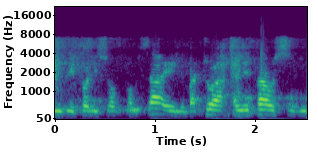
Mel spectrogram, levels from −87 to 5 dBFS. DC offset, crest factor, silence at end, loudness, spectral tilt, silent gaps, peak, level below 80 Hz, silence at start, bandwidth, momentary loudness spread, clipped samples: under 0.1%; 18 dB; 0 s; -21 LUFS; -4 dB/octave; none; -2 dBFS; -74 dBFS; 0 s; 7.6 kHz; 8 LU; under 0.1%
